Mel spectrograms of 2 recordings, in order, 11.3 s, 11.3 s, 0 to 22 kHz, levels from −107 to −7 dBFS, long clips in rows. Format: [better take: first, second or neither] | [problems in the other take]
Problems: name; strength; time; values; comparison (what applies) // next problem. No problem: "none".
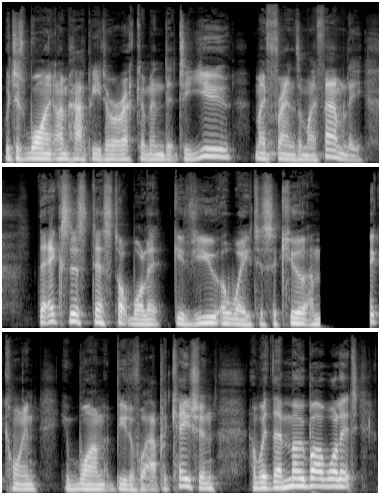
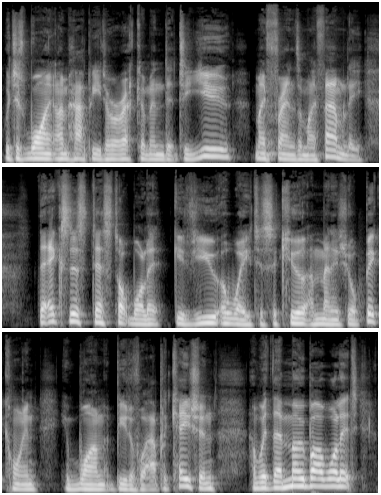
second | audio cutting out; at 7 s for 0.5 s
